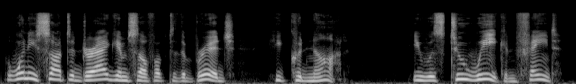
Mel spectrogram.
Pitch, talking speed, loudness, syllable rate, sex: 190 Hz, 210 wpm, -19 LUFS, 4.7 syllables/s, female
